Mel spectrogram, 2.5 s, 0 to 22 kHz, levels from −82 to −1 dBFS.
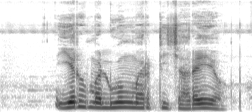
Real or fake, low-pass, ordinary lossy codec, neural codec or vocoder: real; none; none; none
